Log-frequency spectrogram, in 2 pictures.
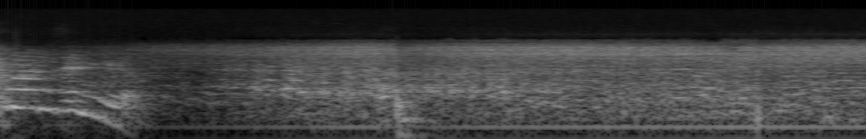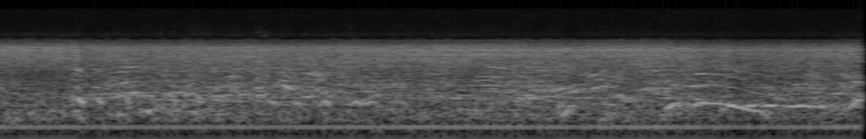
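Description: An amplifier hums steadily and loudly.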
